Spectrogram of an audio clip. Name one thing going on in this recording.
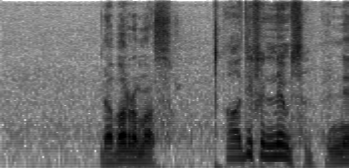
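A man speaks calmly, heard clearly through a microphone.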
